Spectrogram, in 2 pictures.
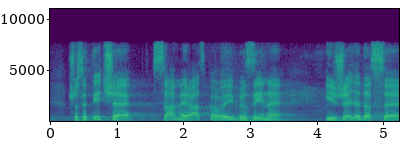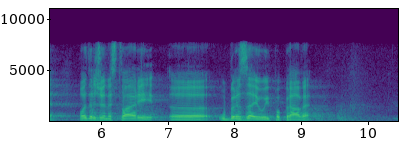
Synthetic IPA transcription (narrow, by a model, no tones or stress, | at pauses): ʃt̪o̞s̬e̞t̪iːt͡ʃe̞saːme̞ɾaːspɾaʋe̞ibr̩zine̞ | iʒe̞ʎed̪ase̞ | o̞d̪ɾe̞d͡ʑe̞ne̞st̪ʋaːɾi | ubr̩zajuipo̞pɾaːʋe̞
